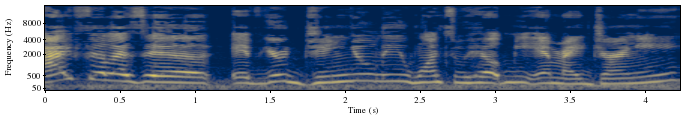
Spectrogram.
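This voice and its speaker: Over light background noise, a woman's bright, sharp tone comes through dry with no echo. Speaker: vlogger living in her car. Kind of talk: casual vlog chat. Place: car. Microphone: phone near.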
